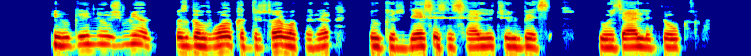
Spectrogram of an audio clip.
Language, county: Lithuanian, Vilnius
